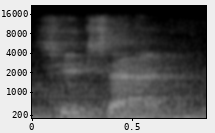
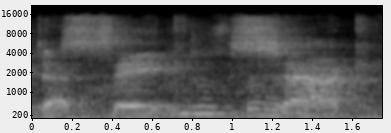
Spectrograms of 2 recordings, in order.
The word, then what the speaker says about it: Shake Shack: at bit like that it's Shake Shack and I like pronounce it like cheek sad but CJ yeah Shake Shack not seek sanic learn pronounce trace everything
